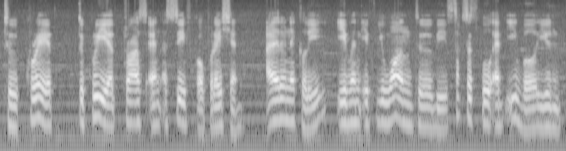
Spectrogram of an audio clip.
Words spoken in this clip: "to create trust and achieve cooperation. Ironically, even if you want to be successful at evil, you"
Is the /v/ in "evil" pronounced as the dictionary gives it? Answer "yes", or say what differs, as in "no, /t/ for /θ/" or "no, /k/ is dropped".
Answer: yes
